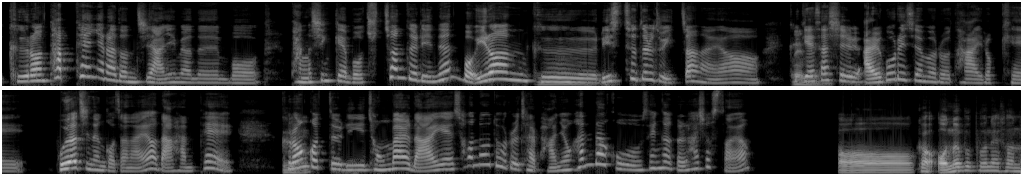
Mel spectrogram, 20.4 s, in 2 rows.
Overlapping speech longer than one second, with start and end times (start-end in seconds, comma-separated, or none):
none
